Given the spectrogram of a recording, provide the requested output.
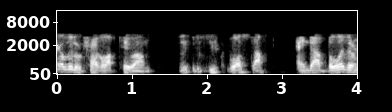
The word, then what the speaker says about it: Gloucester: It's an area on Gloucester? How do you say that? Gloucester. Gloucester? Gloucester. It's like Worcestershire. Worcestershire sauce.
